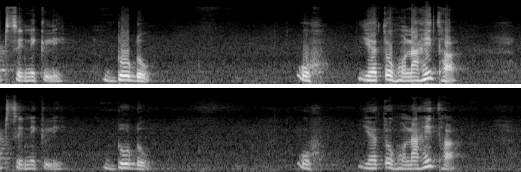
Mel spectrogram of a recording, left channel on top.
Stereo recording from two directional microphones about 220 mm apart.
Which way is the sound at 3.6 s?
30° left (ahead or behind).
